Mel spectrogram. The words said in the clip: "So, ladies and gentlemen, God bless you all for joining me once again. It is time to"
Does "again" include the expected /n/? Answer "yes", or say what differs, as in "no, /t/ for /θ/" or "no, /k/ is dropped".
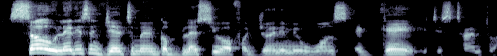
yes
